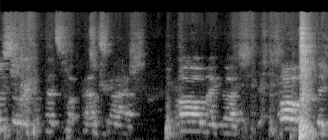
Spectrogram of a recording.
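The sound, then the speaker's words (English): A single sharp door bang rings out near the end, loud, cutting across ongoing conversation between people talking. “Oh, the door's in it.”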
